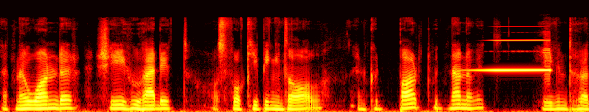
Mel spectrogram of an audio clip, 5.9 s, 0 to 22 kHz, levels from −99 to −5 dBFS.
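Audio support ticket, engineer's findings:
Mic-to-speaker loop gain above unity at 1.7 kHz: loudspeaker feedback squeal, 4.58–5.53 s. Tone swells within half a second, ending a few dB above speech.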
